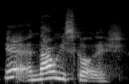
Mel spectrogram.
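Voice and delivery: high-pitched exasperated rant; worked up over a plot hole, pitch way up; worked-up panic. Real, not acted. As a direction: protest in a high, agitated voice. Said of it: "Don't panic".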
